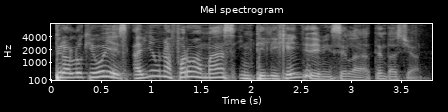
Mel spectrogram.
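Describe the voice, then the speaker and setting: Young Rioplatense preacher, expressive storyteller, wide-ranging lively delivery for a youth sermon. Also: male voice, fast. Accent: Rioplatense Spanish. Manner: lively storyteller, voices his own inner thoughts in high pitch. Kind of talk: animated sermon with acted-out anecdotes.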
